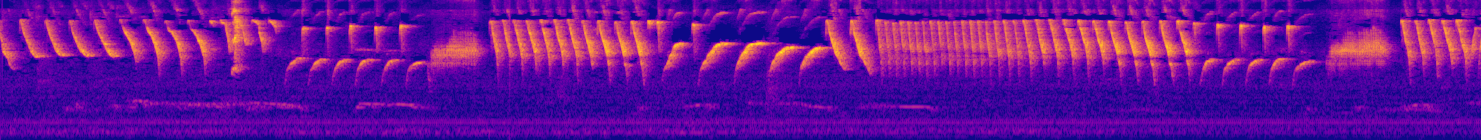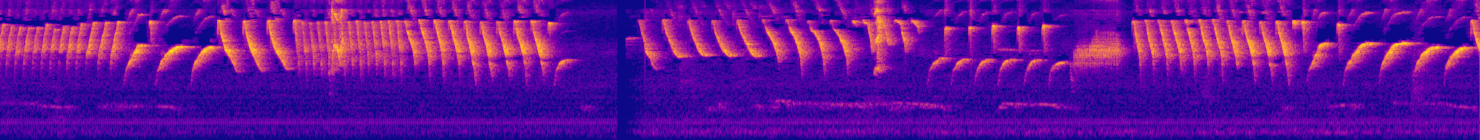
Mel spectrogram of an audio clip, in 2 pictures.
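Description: Domestic canary singing a long, continuous song of rapid trills, fast rolls of repeated notes switching from one trill to the next, with a brief break about two-thirds of the way through.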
